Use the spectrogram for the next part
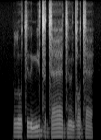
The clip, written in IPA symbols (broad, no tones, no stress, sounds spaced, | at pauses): l o t͡s ɨː mʲ ɨ d͡z ə d͡z æː d͡z ə̃ː d ɔ d͡z æ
